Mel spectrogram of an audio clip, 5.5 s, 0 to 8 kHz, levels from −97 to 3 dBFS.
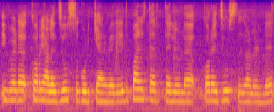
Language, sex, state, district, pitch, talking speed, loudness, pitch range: Malayalam, female, Kerala, Kasaragod, 210 Hz, 110 wpm, -16 LUFS, 200-225 Hz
